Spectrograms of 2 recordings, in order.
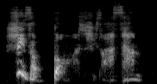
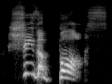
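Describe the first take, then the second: First: Awed gushing. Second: High, loud, drawn-out cheer; excited gushing. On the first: Repeats the gush, thinner voice. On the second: Reviewer shows off the heroine, loud gushing. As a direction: belt it out slowly in admiration. Gushes over heroine on cover. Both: Real, not acted.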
